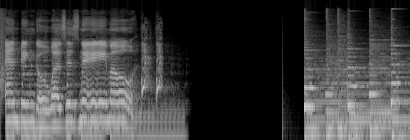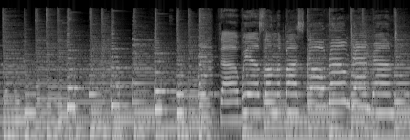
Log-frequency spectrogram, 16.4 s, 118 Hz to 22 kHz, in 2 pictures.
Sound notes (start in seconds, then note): 2.8 barking; 6.5 lively music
